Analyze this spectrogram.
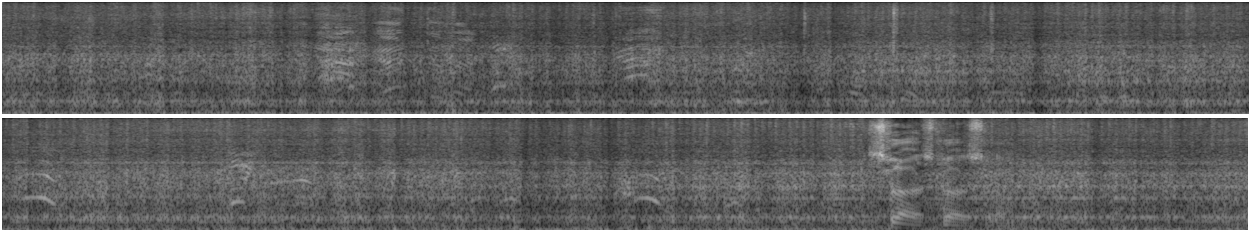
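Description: Hooves clatter on a paved road as a team of bullocks gallops.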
